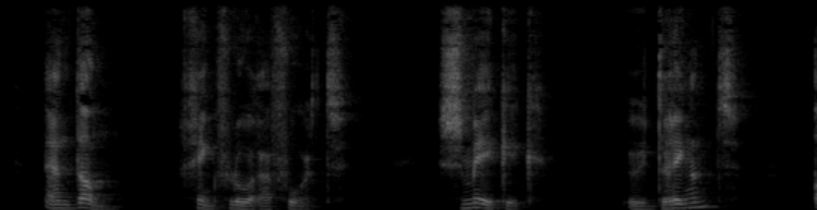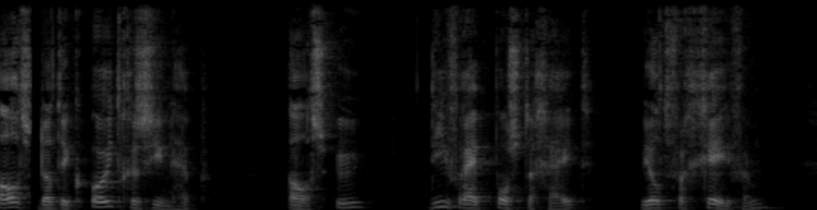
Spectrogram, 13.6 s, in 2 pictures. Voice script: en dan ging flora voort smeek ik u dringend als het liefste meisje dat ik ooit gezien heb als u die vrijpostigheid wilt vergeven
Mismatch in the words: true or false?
true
